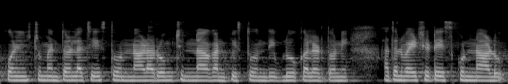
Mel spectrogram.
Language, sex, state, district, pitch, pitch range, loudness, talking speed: Telugu, female, Andhra Pradesh, Srikakulam, 185 Hz, 180-195 Hz, -23 LUFS, 200 wpm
